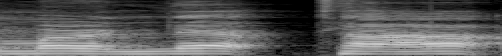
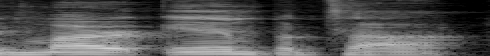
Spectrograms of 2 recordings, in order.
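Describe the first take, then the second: First: The name ends in 'neptah' with no 'p' before 'tah'. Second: The name is said with a 'p' before 'tah'. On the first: The name carries no meaning this way. The speaker calls it wrong. "this is they say Mer Neptah" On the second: The name keeps its meaning and power. The speaker calls it right. "we say Mer Impata"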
